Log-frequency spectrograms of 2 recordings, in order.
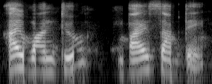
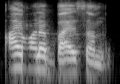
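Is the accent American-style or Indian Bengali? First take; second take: Indian Bengali; American-style. First: It is said in an Indian Bengali accent. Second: It is said in an American-style accent.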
